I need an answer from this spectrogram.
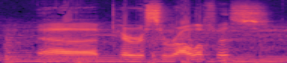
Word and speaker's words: Parasaurolophus: And Lenina, I don't know, most paleontologists I've heard pronounce it Parasaurolophus.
